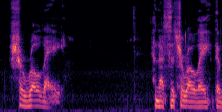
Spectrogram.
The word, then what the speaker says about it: Charolais: the other ones which I was pronouncing completely wrong while I was saying Charolais or something like that it's um cherole and that's the cherole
